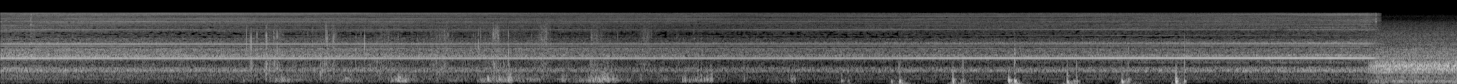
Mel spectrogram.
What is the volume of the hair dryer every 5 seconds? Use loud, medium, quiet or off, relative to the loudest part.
loud, medium, loud.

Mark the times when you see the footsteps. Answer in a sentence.
The footsteps can be heard from 2.4 to 11.9 s.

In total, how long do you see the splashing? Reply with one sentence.
You can't hear the splashing here.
